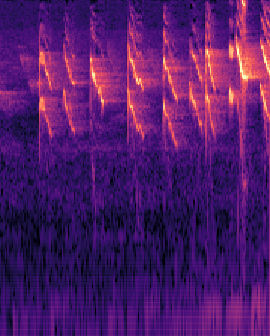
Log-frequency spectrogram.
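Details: White-eye lure recording for night and morning: a series of about eight short, high, downslurred chirps spaced roughly every third of a second, growing louder and busier toward the end, in quiet surroundings.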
